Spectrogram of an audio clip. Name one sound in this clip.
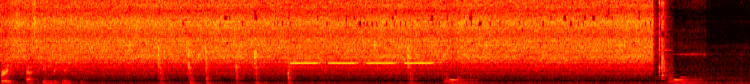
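A brake lever clicks into its notches in a train cab.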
